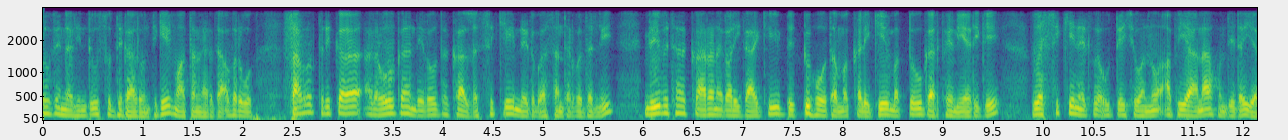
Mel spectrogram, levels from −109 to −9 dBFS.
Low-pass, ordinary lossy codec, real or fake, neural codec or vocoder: 3.6 kHz; none; fake; codec, 16 kHz, 0.8 kbps, ZipCodec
